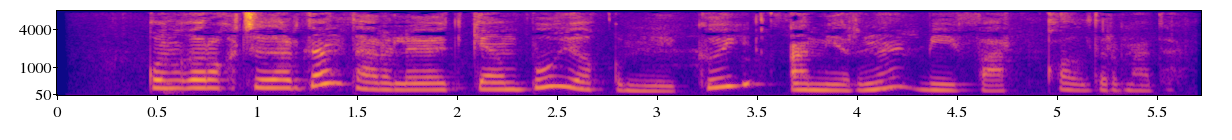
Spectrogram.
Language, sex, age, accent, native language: Uzbek, female, under 19, Samarqand, Uzbek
